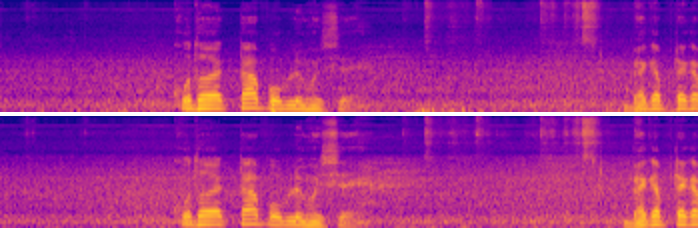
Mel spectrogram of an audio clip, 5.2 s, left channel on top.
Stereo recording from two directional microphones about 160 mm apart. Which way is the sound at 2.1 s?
15° left (ahead or behind).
